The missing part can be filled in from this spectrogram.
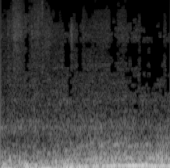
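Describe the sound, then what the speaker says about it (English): Manual-transmission car downshifting and slowing under engine braking, a low steady engine rumble from inside the cabin that shifts slightly in pitch as the gears take hold. "You'll hear the gears engage, and the car will just slow down under the power of its own engine."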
